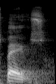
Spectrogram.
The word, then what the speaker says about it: peius: Escrevemos pejus, pronunciamos peius.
